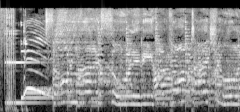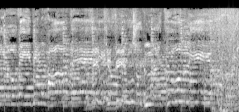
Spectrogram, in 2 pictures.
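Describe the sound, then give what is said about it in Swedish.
A short contest jingle of bright, ringing, bell-like tones forms a busy melody. It opens with a quick swooping tone and stays loud and steady for nearly ten seconds, with no voices. “Någon gång i de timmarna så spelar vi det lilla tävlingsljudet. Ska vi ta och tjuvlyssna? Ja. Det är alltså det här ljudet som du ska hålla utkik efter då.”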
